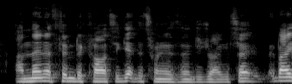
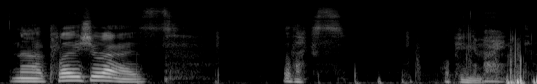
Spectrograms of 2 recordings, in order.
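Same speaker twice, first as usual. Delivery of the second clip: slow soothing guide; slower than usual. Acted. Mystic guiding into trance.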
